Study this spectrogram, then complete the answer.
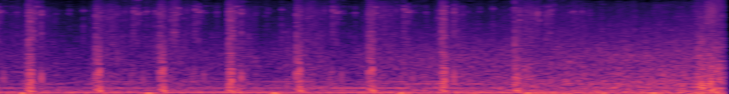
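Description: Footsteps thud at a steady pace on a hard floor.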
